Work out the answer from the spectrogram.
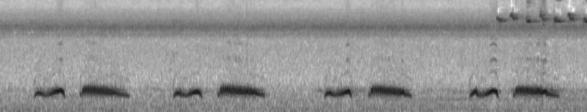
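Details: Spotted dove during a bird-trapping outing targeting a local wild dove: paired coos, a short wavering note then a longer falling one, repeated four times about every one and a half seconds, with faint high chirping near the end.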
